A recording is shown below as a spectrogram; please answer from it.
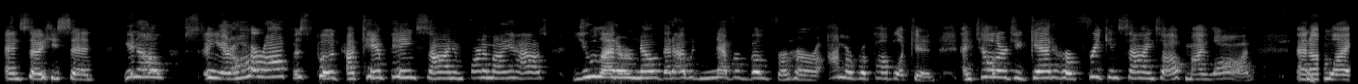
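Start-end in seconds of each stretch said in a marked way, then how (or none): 1.2-12.5 retold irate rant in a raised pitch; mock-angry complaint, higher than usual; angry caller. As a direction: imitate a fed-up man telling her off. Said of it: "that angry".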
